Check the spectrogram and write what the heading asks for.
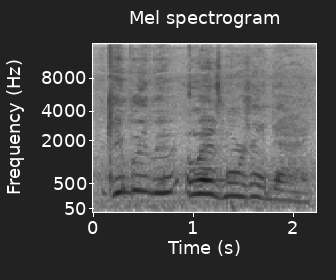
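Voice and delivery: high, loud fake disbelief; mock shock. Spreading a made-up death rumour to classmates, mock shocked and high. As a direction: sell the fake news with wide-eyed shock.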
